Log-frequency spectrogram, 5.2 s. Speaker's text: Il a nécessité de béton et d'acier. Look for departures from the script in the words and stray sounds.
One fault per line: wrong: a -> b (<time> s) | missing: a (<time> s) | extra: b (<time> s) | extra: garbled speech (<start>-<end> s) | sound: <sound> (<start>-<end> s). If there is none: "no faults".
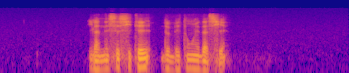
no faults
